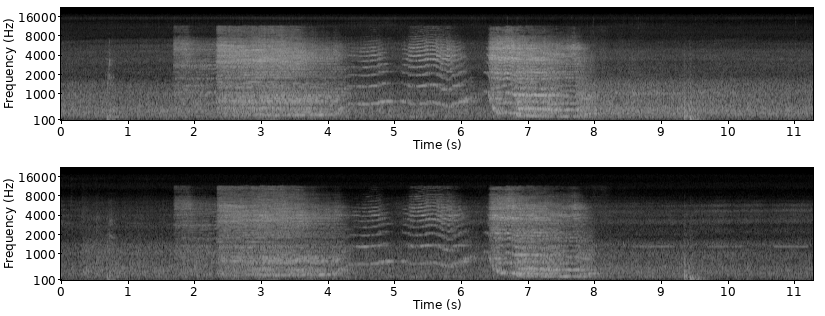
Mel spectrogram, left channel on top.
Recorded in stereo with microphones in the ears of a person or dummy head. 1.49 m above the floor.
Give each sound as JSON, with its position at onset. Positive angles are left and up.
{"t": 0.7, "sound": "a squeak", "side_deg": 65, "distance_m": 1.6}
